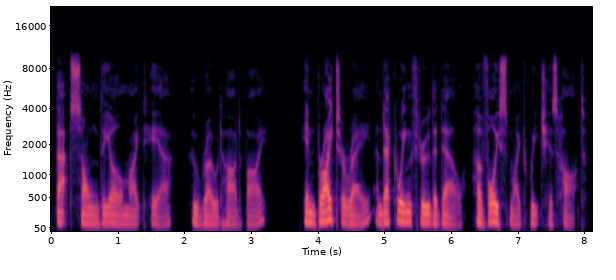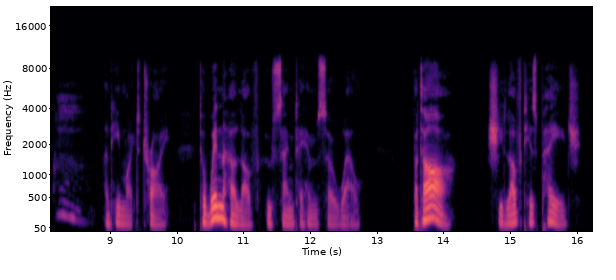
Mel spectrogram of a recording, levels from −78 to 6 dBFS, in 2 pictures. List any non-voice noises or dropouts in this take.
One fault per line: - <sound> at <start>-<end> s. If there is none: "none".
- sigh at 8.1-8.8 s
